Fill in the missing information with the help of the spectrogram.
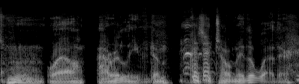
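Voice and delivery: lightly voiced creepy weatherman; mock weatherman. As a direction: murmur it low like a creep. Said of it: "He goes".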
